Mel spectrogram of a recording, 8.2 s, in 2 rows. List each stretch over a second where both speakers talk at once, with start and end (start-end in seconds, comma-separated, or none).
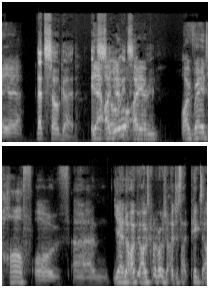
1.8-3.0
